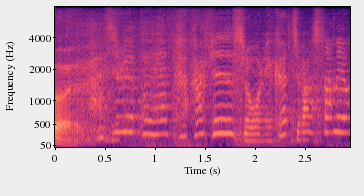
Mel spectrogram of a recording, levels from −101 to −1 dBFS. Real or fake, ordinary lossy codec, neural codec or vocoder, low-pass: fake; none; codec, 16 kHz, 1 kbps, X-Codec, WavLM features, trained on Multilingual LibriSpeech; none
